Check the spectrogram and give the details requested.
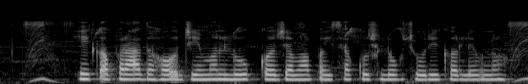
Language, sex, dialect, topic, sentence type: Bhojpuri, female, Western, banking, statement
